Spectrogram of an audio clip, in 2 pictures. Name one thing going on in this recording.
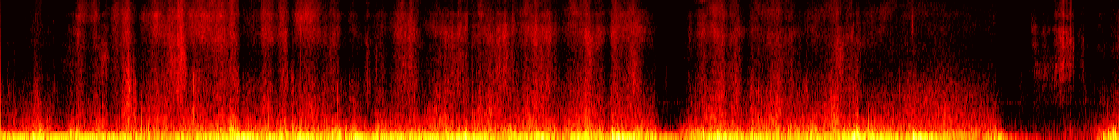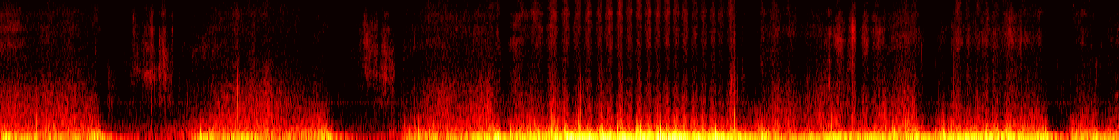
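Gloved fingers rub and scratch on a furry microphone cover, close up.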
